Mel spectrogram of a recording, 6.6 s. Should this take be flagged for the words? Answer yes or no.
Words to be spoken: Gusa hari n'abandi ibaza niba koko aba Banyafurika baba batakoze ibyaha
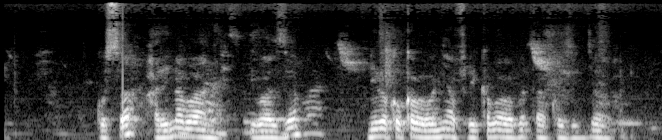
no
